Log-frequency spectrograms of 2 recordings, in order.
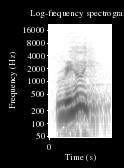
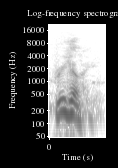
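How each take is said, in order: First: REALLY with a rising, questioning tune; "Really" lifted into a question. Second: REALLY with a falling, settled tune; "Really" said softly as a statement; confirming. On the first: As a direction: ask "Really" as a tentative question, pitch lifting at the end. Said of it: "And he said". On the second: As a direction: answer "Really" as a quiet confirmation, pitch dropping at the end. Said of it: "I said". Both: Retold or imitated.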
